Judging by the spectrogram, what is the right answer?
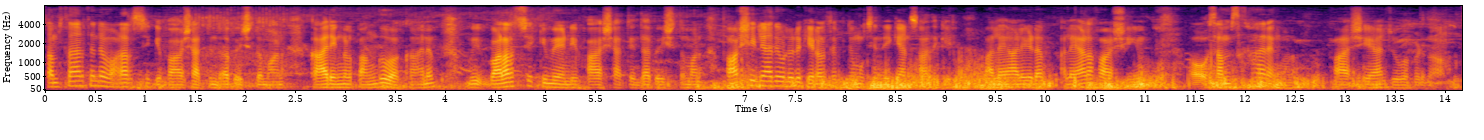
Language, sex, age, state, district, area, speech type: Malayalam, male, 30-45, Kerala, Alappuzha, rural, spontaneous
